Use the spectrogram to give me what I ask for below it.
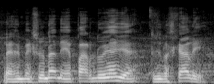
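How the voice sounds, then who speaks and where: A man's voice: mid-range voice, steady tone, racing, darkish tone, a little hiss or hum. A middle-aged man, a religious teacher, giving a casual study talk and asking his listeners questions. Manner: conversational, asks listeners questions.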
